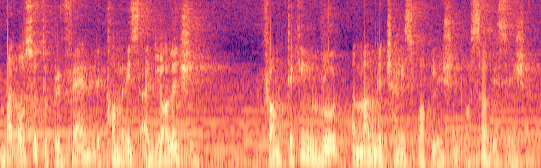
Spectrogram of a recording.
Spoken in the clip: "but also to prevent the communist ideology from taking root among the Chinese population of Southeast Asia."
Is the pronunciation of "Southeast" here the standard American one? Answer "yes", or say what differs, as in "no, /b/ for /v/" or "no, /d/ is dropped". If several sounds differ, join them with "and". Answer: no, /t/ is dropped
